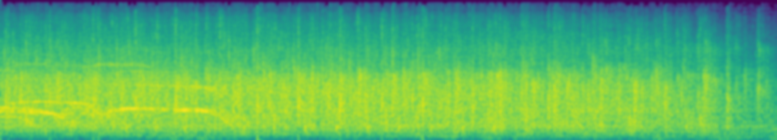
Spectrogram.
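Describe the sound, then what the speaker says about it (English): Sustained applause from a large audience, steady and loud, slowly tapering toward the end with a few faint whistles early on. "big round of applause"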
